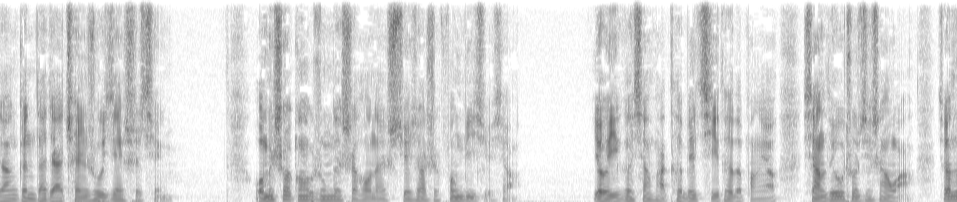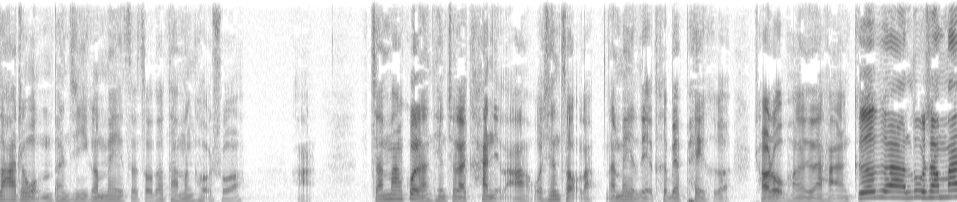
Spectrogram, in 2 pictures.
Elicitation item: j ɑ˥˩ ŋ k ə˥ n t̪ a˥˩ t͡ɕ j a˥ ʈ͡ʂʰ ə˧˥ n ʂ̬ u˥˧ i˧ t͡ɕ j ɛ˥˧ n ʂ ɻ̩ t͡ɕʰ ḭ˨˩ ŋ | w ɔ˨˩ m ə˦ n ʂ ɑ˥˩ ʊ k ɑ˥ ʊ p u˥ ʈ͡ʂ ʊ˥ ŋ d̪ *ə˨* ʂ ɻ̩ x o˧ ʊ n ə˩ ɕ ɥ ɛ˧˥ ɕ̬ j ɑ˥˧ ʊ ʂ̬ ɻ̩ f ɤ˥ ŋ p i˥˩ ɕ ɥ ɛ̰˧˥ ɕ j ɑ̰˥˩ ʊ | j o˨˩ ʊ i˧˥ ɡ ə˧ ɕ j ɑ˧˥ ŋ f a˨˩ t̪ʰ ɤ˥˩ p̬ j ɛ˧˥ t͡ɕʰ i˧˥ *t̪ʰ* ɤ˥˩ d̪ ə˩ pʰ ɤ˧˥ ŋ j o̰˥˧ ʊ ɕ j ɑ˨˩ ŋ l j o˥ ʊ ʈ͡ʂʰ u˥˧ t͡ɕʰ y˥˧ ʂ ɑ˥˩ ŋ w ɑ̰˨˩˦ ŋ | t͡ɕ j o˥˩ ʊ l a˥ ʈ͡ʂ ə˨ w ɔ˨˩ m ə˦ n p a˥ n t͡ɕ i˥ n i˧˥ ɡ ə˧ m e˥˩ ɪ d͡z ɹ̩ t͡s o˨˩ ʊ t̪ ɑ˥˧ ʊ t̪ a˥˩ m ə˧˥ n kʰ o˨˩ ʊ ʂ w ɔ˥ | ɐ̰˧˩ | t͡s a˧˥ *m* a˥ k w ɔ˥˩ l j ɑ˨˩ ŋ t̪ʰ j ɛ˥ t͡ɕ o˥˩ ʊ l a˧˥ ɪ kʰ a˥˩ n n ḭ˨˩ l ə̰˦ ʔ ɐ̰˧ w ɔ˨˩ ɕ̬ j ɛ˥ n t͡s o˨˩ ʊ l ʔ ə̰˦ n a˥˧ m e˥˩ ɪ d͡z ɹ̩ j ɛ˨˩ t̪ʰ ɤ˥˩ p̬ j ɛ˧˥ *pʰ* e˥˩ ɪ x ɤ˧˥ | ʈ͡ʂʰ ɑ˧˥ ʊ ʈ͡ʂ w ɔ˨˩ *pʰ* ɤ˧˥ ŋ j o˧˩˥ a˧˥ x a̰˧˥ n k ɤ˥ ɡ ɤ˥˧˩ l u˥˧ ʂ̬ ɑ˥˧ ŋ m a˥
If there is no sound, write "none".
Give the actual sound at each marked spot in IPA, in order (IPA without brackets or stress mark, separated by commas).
ə˨, t̪ʰ, m, pʰ, pʰ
